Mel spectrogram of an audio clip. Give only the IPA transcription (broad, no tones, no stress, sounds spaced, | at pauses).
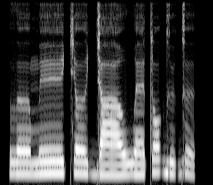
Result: ð əː m eː c əː ɟ aː w ɛ t ɔ ɡ ʉ ɡ ɘ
